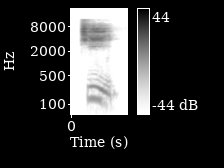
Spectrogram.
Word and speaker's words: que: Ya hemos dicho que en ese caso, cuando se escribe que, como que fuera en español, pero que el sonido es ki, ki. Em, Vamos a ponerlo por acá. El sonido es así, ki.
